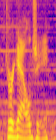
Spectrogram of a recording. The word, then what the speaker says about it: Dragalge: I I just realized recently that this Pokémon is made of algae, and so this is definitely pronounced Dragalge.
